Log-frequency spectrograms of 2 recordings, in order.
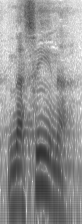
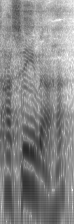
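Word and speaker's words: نسينا: You will pronounce as nasina. Not hasina.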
